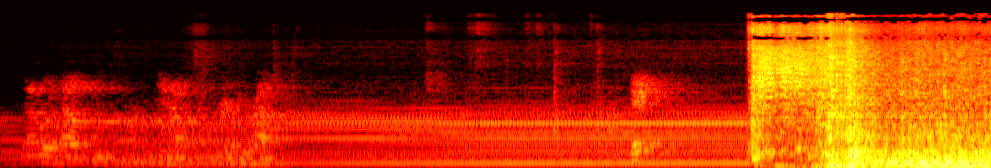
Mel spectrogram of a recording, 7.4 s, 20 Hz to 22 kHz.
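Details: V8 turbo burnout-car build, first start before turbo fitted, no alternator belt: quiet, then fires abruptly and runs loud and strong with a quick rev, no knocks or misses; runs fine.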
